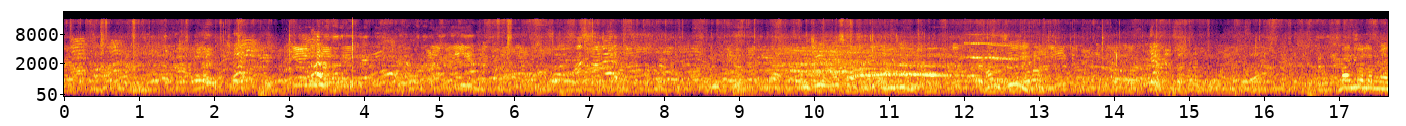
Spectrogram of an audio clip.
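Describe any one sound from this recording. Bare feet thump and shuffle on the mat.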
